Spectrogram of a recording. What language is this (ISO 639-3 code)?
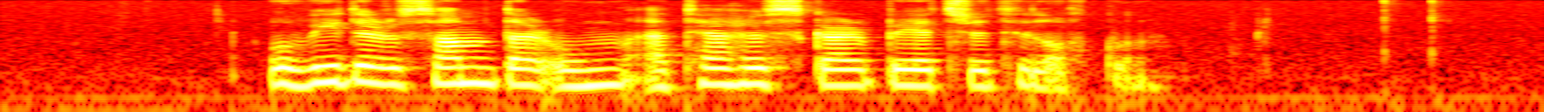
fao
